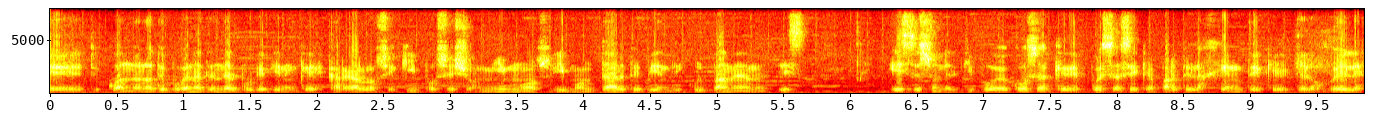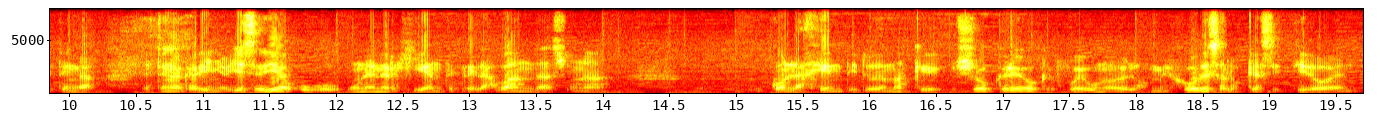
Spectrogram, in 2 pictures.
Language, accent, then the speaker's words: Spanish; San Fernando, Buenos Aires Province, Argentina; also born or lived in Tigre; Yo nací en San Fernando y viví mucho tiempo en San Fernando y Tigre, que está a 30 kilómetros de la capital, parece poco, pero son como 2 horas en tren. Y después me fui mudando, me fui acercando más al centro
